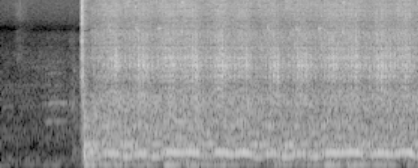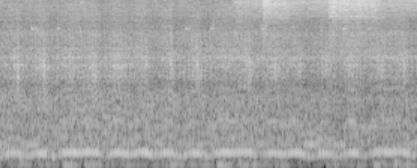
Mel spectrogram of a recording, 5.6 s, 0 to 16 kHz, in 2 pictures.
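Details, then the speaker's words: 1960 Chevy C10 with a 235 engine that sat 40 years: spark is present and the oil light is on. A steady starter whine with an even churning rhythm never catches. Crank-no-start; lots of blow-by is suspected and the rings need to reseat, with the valves possibly too tight. "You can tell we got a lot of blow-by in these cylinders. These rings got to reseat."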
